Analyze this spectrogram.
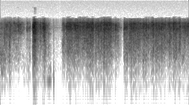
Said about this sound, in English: Sounds like somebody's unmuted. I'm hearing rustling of papers, so you might check your phones, please.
